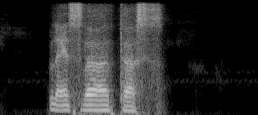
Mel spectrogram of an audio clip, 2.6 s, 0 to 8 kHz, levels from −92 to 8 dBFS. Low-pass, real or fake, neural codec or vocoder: 7.2 kHz; fake; codec, 16 kHz in and 24 kHz out, 0.6 kbps, FocalCodec, streaming, 4096 codes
